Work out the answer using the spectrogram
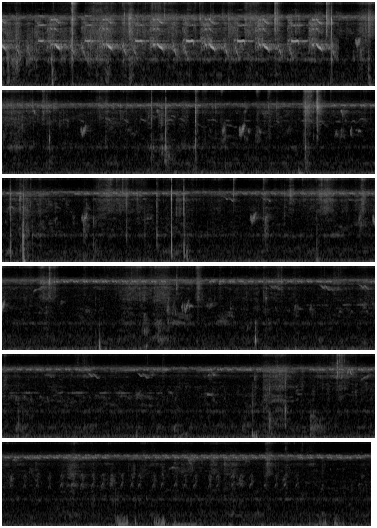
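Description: Small birds chirping outdoors: a brisk run of repeated falling chirps, about two a second, in the first four seconds, then fainter scattered chirps with occasional soft clicks and rustles.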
